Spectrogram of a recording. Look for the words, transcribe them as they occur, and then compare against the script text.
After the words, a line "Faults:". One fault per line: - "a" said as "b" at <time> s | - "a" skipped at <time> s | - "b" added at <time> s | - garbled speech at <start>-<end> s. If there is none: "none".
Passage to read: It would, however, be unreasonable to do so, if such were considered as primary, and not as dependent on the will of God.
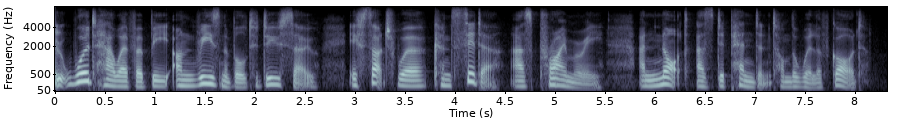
It would, however, be unreasonable to do so, if such were consider as primary, and not as dependent on the will of God.
Faults:
- "considered" said as "consider" at 3.8 s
